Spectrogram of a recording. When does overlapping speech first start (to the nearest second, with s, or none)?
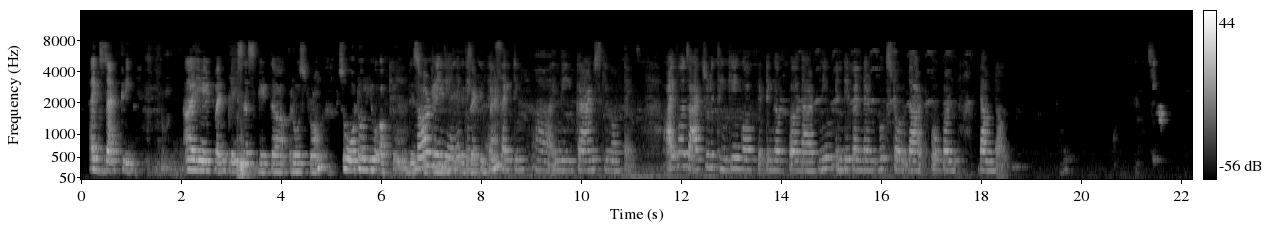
7 s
